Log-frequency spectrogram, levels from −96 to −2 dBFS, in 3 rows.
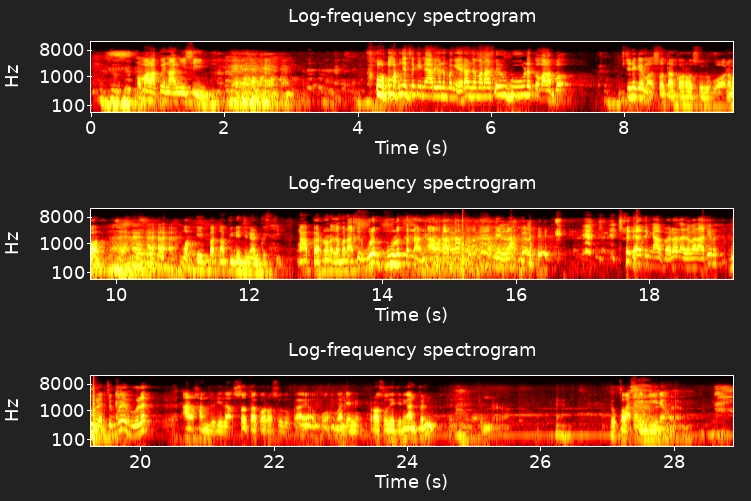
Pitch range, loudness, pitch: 135-220 Hz, -20 LUFS, 155 Hz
